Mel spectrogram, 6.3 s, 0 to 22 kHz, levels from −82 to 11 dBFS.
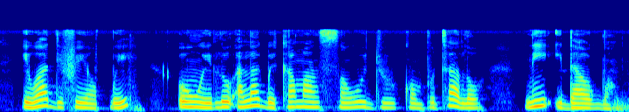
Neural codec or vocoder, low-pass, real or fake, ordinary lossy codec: none; 7.2 kHz; real; none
